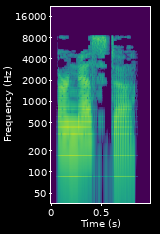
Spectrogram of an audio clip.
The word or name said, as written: Ernesta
